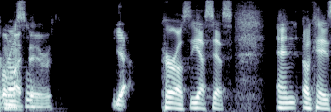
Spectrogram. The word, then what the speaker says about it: Kurt Russell: Kurt Russell, yes.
